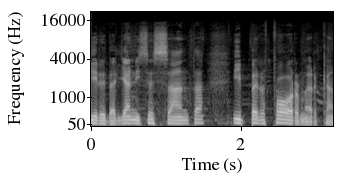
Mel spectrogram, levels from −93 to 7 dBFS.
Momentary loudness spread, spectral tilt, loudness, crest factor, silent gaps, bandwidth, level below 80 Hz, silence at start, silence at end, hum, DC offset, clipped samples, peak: 6 LU; -6 dB/octave; -23 LUFS; 16 dB; none; 14 kHz; -48 dBFS; 0 s; 0 s; none; under 0.1%; under 0.1%; -6 dBFS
